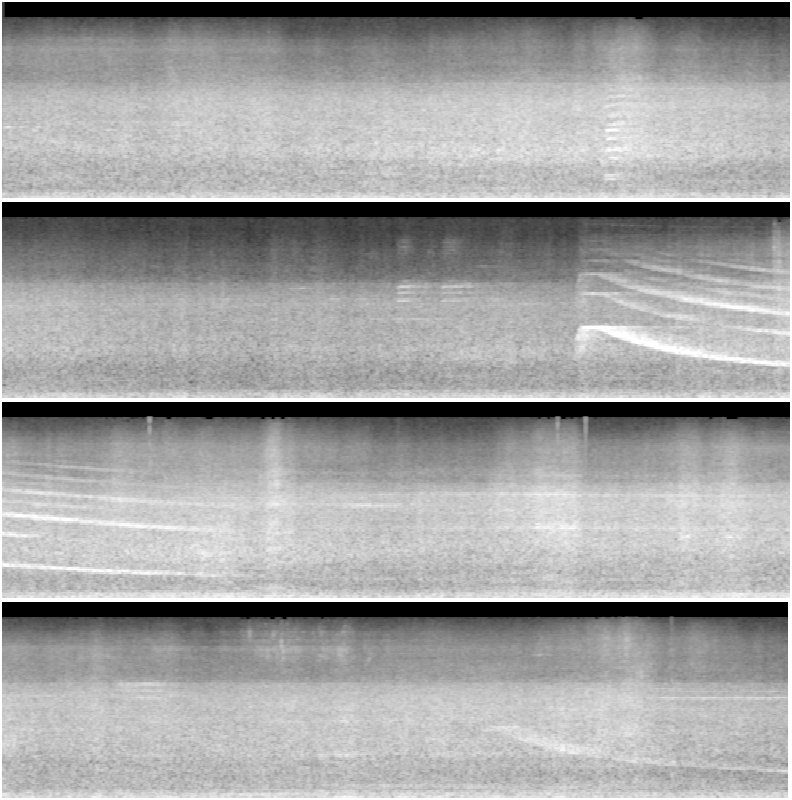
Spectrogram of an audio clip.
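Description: Steady distant city traffic rumble. About halfway through, a siren starts suddenly on a high tone and slides slowly down in pitch over about four seconds, and it starts falling again near the end.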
